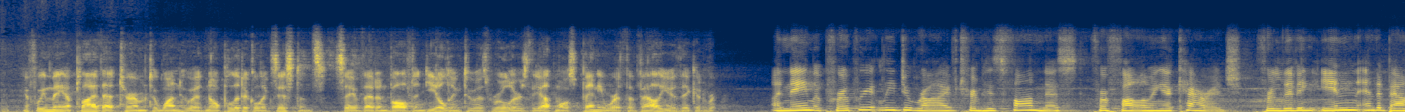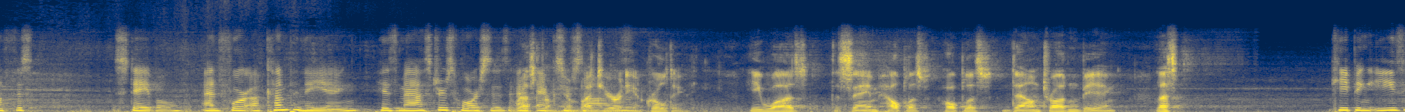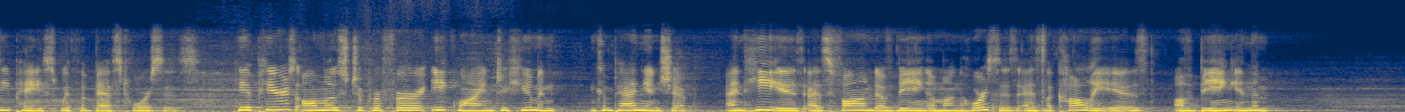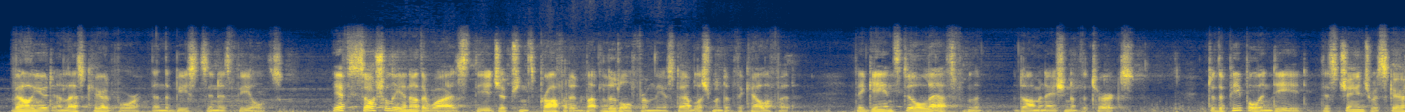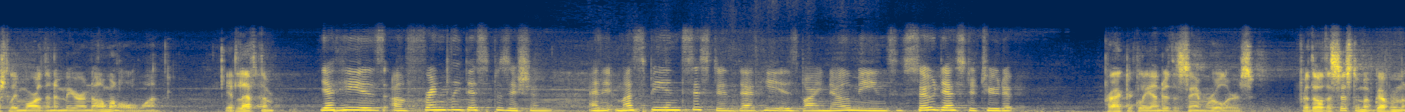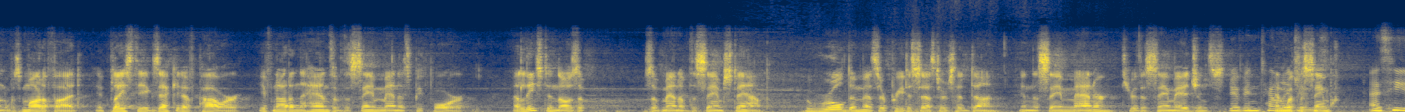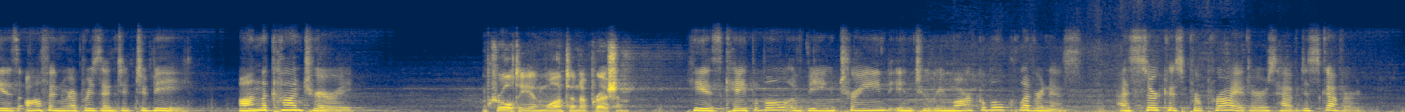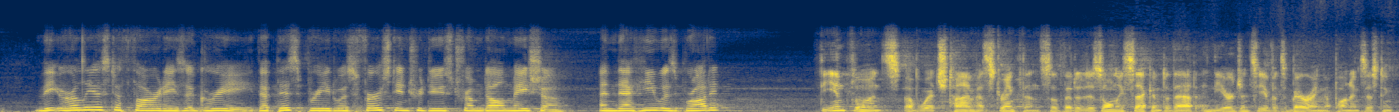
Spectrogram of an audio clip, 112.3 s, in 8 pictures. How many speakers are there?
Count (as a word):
two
